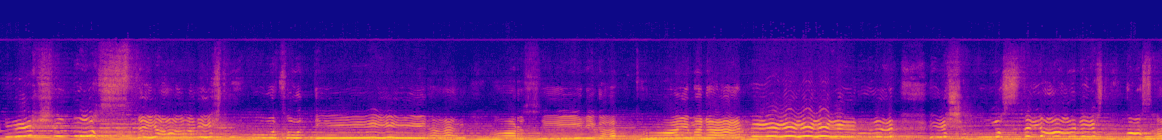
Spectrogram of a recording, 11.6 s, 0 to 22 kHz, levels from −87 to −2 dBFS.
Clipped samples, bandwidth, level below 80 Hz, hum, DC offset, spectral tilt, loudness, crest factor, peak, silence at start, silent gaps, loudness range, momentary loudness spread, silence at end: under 0.1%; 16.5 kHz; -38 dBFS; none; under 0.1%; -5.5 dB/octave; -19 LUFS; 12 dB; -6 dBFS; 0 s; none; 3 LU; 8 LU; 0 s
